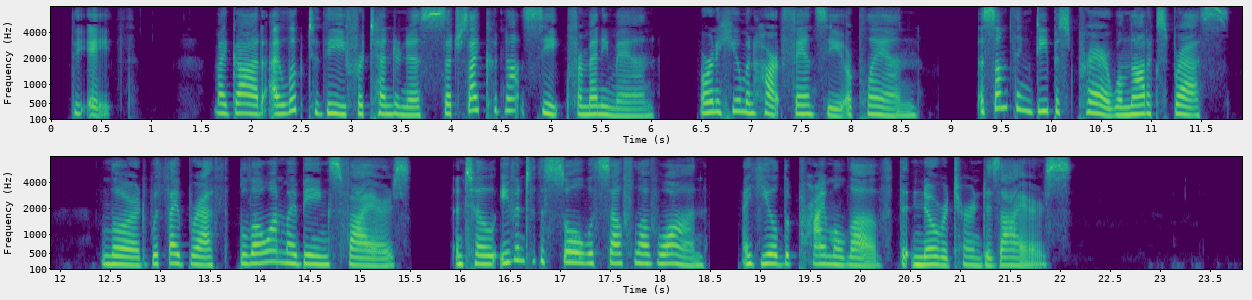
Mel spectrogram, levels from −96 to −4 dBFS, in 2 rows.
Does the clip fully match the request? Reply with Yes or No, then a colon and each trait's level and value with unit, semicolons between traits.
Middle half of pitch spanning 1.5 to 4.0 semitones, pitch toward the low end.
No: average, 3.5 semitones; high, 225 Hz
